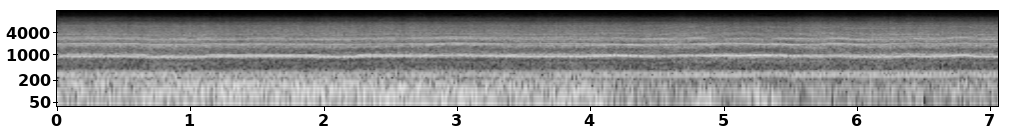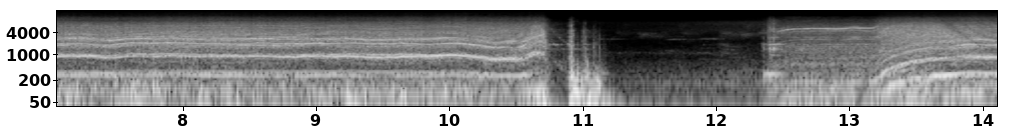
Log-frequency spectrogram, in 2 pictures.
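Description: FPV drone's electric motors and propellers whining steadily, the several tones rising and falling together with the throttle. About eleven seconds in the whine drops away sharply and stays quiet for about a second and a half, then spools back up with a rising whine.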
